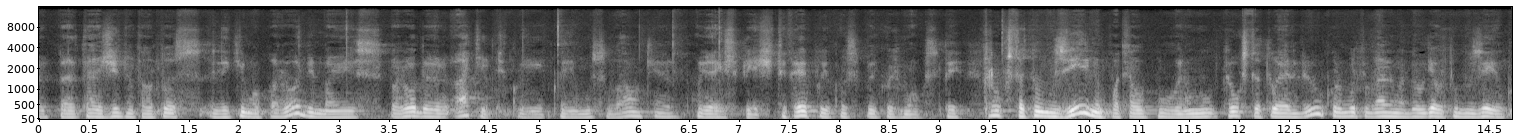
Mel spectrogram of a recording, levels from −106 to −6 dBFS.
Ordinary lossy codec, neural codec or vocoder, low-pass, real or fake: AAC, 64 kbps; codec, 44.1 kHz, 2.6 kbps, SNAC; 14.4 kHz; fake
